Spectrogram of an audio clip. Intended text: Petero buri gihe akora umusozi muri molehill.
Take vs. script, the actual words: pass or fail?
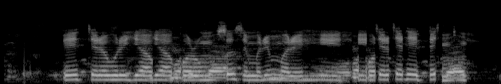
fail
